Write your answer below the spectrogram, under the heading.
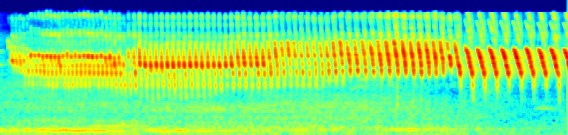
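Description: A Belgian canary sings a high, fast rolling trill that shifts midway and ends in slower, louder chopped notes. A faint low hum sits underneath.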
